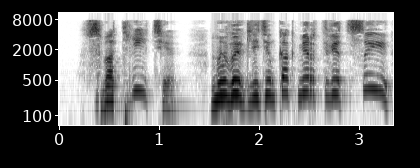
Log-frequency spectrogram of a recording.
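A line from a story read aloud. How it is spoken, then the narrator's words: Horrified young man exclaiming. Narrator (Russian): с ужасом воскликнул молодой оратор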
